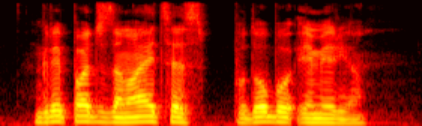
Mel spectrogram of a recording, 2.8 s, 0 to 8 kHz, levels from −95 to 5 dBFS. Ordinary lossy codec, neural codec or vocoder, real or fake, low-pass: none; none; real; 7.2 kHz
